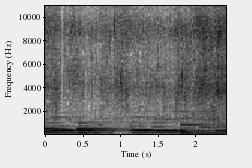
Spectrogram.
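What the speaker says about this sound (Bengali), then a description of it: "মাছ ভাজা তেলের মধ্যে দিয়ে দেবো পেঁয়াজ কুচি।" Chopped onion hits the oil left over from frying katla fish and sizzles steadily, with broadband crackle running under tonal background music.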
